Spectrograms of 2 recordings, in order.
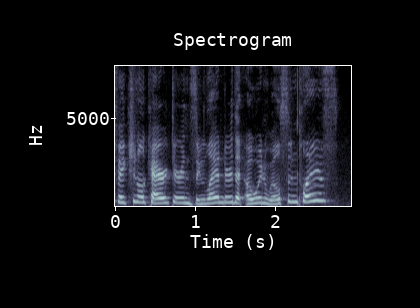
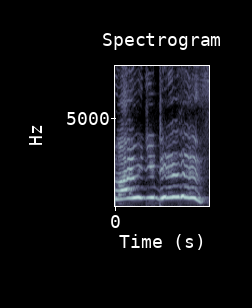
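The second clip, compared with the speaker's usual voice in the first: mock betrayed wail; 10 semitones higher, 4 dB louder than usual. Retelling the friend's prank as a mock betrayal. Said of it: "It's like".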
